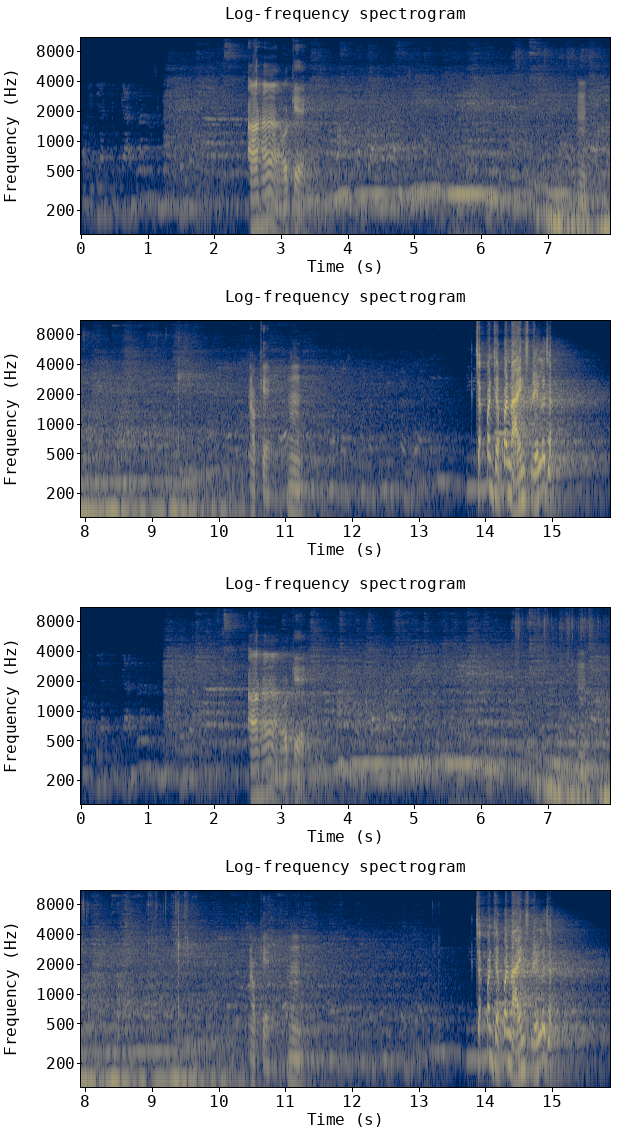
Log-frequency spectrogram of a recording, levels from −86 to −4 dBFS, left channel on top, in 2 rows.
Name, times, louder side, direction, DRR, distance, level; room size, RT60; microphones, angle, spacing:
voice 1, 0.0-2.0 3.3-10.4 10.7-13.4 13.7-14.5, left 1 dB, 75° left, 1 dB, 1.6 m, -50 dB
sound 1, 1.2-13.1, right 1 dB, 25° right, 2.6 m, -48 dB
voice 2, 2.5-3.4 7.4-7.6 10.4-10.8 11.0-11.2 13.9-15.0, left 3 dB, 20° left, 10 dB, 0.4 m, -27 dB
sound 2, 2.6-10.1, left 1 dB, 50° left, 2.9 m, -43 dB
sound 3, 6.5-13.4, right 7 dB, 65° right, 0.8 m, -53 dB
12.5 x 11.0 x 7.2 m, 3.0 s
head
